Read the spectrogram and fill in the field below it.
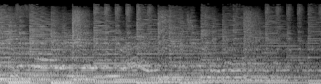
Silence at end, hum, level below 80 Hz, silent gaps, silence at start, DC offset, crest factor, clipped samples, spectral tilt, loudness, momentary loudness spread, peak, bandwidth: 0 s; none; -26 dBFS; none; 0 s; under 0.1%; 12 dB; under 0.1%; -4.5 dB/octave; -17 LUFS; 7 LU; -4 dBFS; 18 kHz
